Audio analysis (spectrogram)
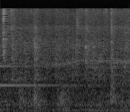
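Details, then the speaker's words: Aftermarket electric retractable antenna extending when ignition switched on, after replacing a blown radio/antenna fuse (antenna itself was fine): short steady motor whir with faint high hum; working normally. "Je vais mettre le contact simplement et ça va lancer l'antenne. Donc je suis trop refait. Donc là, je mets le contact. Elle sort."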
